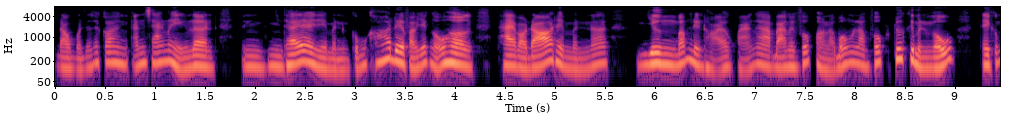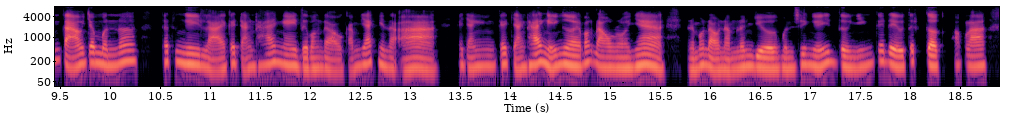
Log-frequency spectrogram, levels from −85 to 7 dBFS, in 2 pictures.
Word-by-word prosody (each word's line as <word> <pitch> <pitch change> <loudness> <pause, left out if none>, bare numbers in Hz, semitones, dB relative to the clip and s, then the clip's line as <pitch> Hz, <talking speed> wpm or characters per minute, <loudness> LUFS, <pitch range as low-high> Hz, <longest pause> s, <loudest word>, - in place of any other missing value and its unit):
đầu 130 -3 -3
mình 120 -1 -8
nó 135 - -7
sẽ 175 - -4
có 180 0 -1
ánh 160 +4 -3
sáng 180 +2 -1
nó 195 - +1
hiện 125 -4 0
lên, 140 -3 +3 0.3
ừm, 140 -2 -4
như 145 -1 -3
thế 180 +4 +5
thì 130 -3 0
mình 115 -1 -6
cũng 130 +6 -5
khó 200 +8 +1
để 190 -5 +6
vào 125 -5 -1
giấc 170 +4 -2
ngủ 165 0 +2
hơn. 165 -5 +6 0.3
Thay 150 -1 +3
vào 125 -2 +2
đó 140 +10 +7
thì 175 - +2
mình 120 -2 -6
á 165 +4 -3 0.3
dừng 160 0 +4
bấm 180 +6 +1
điện 160 -6 +1
thoại 130 -2 -5
khoảng, 115 +4 -7
à, 155 -4 0
30 135 +1 -1
phút 180 +1 -2
hoặc 140 -6 -3
là 110 - -6
45 160 +2 -1
phút 180 +5 -1
trước 230 0 +4
khi 215 - +5
mình 130 -5 +1
ngủ, 155 - +4 0.3
thì 155 - +3
cũng 185 +6 -7
tạo 165 - +4
cho 180 0 0
mình 155 -2 -1
á 200 +3 0 0.3
thích 185 +1 -5
nghi 170 -4 +1
lại 125 -5 -1
cái 170 - -4
trạng 135 - -4
thái 160 +5 -3
ngay 155 -4 0
từ 125 - +1
ban 125 0 -4
đầu, 110 -3 -4
cảm 135 +4 -9
giác 170 +3 -2
như 155 - -3
là, 130 - -5
à, 120 -1 +1 0.2
cái 150 - -9
trạng 145 +2 -5
cái 165 +1 -3
trạng 120 +2 -2
thái 165 +5 +3
nghỉ 145 -3 +1
ngơi 155 -3 +2
bắt 185 +1 -3
đầu 135 -3 0
rồi 130 0 -2
nha, 150 -3 +3 0.2
rồi 120 0 -5
bắt 155 - -1
đầu 115 -3 +2
nằm 115 0 -3
lên 135 +3 -1
giường 125 -3 +2
mình 125 0 -4
suy 160 +4 -4
nghĩ 150 +5 -1
từ 145 - 0
những 140 +5 -5
cái 195 +1 -5
điều 150 -6 +3
tích - - -9
cực, 145 -2 +5
hoặc - - -13
là 145 +1 +1
145 Hz, 295 wpm, -23 LUFS, 130-170 Hz, 0.3 s, đó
